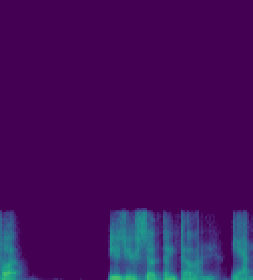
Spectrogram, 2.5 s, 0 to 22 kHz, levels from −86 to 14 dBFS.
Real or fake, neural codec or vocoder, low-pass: fake; codec, 16 kHz, 1 kbps, FreqCodec, smaller model; 5.4 kHz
